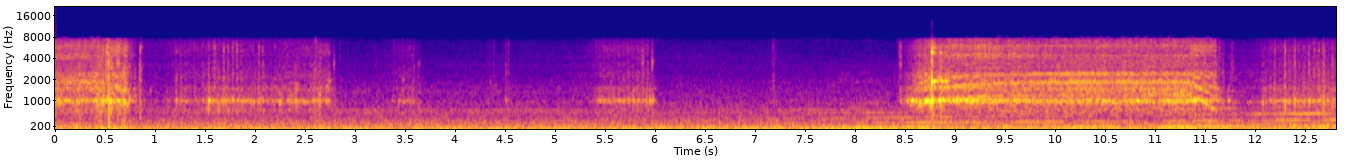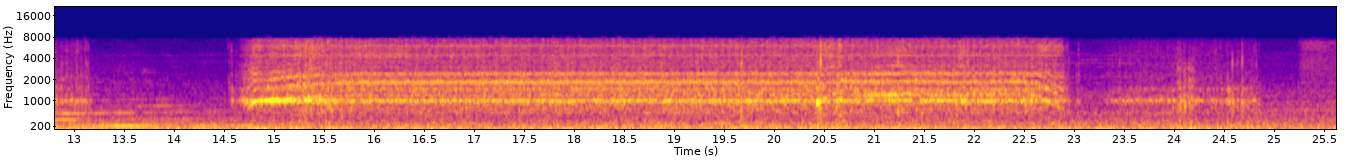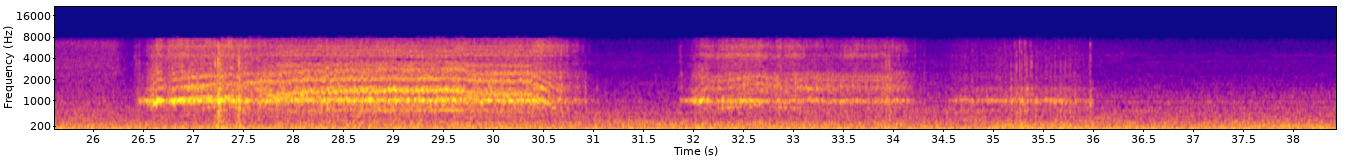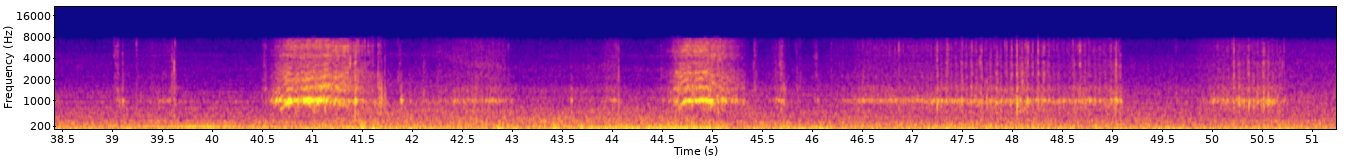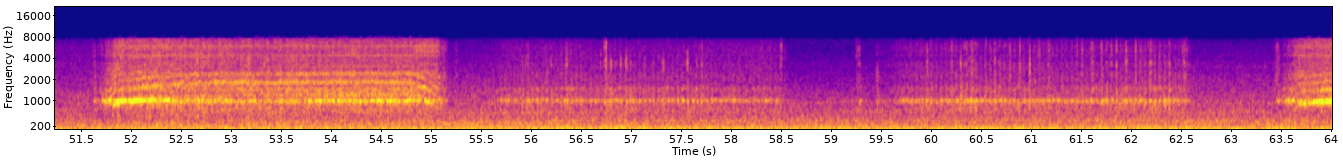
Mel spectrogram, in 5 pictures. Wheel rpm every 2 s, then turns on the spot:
60, 10, 0, 0, 100, 120, 20, 90, 160, 160, 160, 70, 10, 100, 160, 40, 80, 30, 0, 0, 40, 10, 20, 30, 20, 30, 150, 80, 30, 10, 30, 40.
0-4 12-14 22-26 34-36 46-50 54-58 60-62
